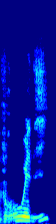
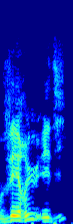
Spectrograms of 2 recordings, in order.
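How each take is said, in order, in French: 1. Le premier mot fait une syllabe, vrou. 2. Le premier mot fait deux syllabes, ve-ru. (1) "je l'appelais toujours Vrou Eddy, vu l'orthographe de son pseudo" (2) "ça se prononce bien Veru Eddy"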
